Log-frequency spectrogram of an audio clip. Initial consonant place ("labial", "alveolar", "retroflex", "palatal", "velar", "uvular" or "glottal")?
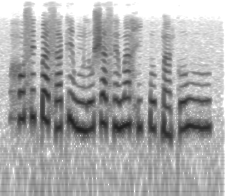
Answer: glottal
